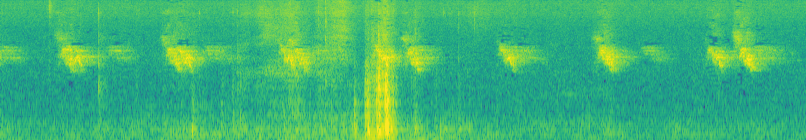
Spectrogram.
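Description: A small bird chirping repeatedly: short, high chirps about one to two a second, faint, with a single knock about three seconds in.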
